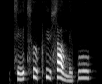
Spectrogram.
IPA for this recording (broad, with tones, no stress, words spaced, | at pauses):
t͡se˧˥ɪ̯t͡sʰɹ̩˥˧ pʰy˥˧sɑ˥˩ʊ̯n̪e˩ɪ̯ pu˥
